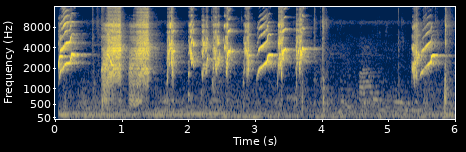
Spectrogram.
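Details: Javan myna calls used as a lure: harsh squawks and sharp falling-then-flat whistled notes in bursts, with a quiet pause before a final whistle.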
